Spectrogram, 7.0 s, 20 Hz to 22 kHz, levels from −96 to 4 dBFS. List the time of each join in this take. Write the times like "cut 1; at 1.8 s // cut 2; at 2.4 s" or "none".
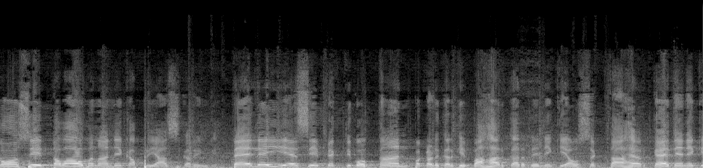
cut 1; at 2.1 s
